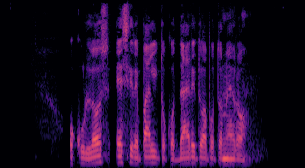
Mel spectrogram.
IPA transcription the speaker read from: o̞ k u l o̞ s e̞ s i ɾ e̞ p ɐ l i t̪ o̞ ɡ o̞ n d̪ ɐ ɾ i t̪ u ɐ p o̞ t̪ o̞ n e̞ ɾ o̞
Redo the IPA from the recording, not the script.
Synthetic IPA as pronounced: o̞ k u l o̞ s e̞ s i ɾ e̞ p ɐ l i t̪ o̞ k o̞ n d̪ ɐ ɾ i t̪ u ɐ p o̞ t̪ o̞ n e̞ ɾ o̞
